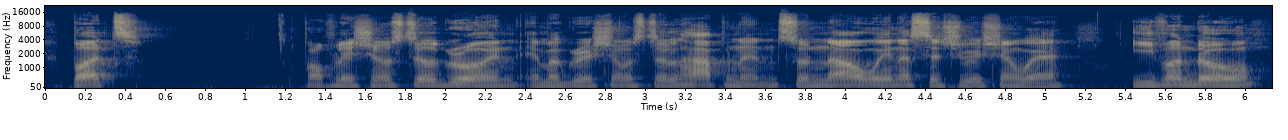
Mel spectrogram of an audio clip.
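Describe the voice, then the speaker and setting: A man's voice: mid-range voice, sharp tone. A man hosting a podcast, talking in a blunt, sarcastic rant. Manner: blunt, ranting, sarcastic, profane. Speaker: podcast host. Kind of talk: casual opinionated podcast monologue.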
